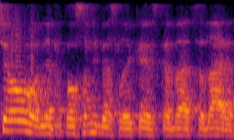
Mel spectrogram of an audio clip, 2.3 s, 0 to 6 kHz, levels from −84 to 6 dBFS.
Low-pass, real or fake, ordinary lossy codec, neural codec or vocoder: 5.4 kHz; real; AAC, 24 kbps; none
